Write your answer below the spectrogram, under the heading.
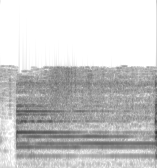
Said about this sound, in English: The voice of a great bell proclaiming liberty.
